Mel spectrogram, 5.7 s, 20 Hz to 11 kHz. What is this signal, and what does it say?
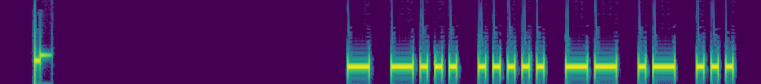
Morse code, heard as a keyed tone, about 22 wpm, 700 Hz. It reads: TB5MAS
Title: DXCC-100 Call Signs - 6 Characters - 22wpm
